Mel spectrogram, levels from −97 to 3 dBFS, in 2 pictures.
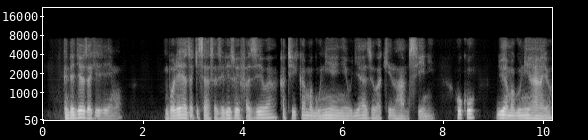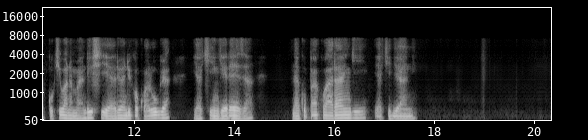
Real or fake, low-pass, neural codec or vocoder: fake; 7.2 kHz; codec, 24 kHz, 0.9 kbps, DualCodec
